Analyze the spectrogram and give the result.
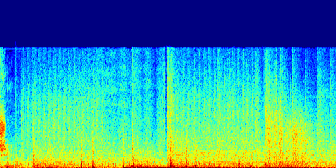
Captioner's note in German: Schüsse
